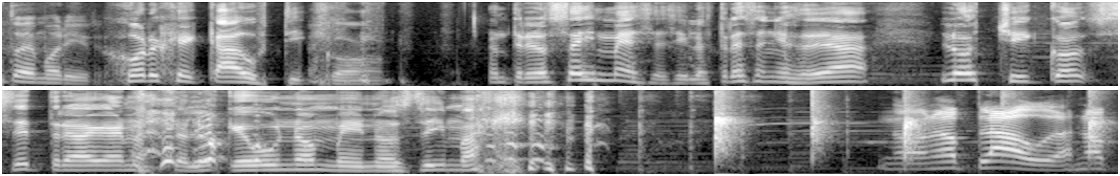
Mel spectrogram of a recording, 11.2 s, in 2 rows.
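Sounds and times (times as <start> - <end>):
speech: 0.0 - 8.4, 10.2 - 11.1
laughter: 1.5 - 2.3, 6.2 - 7.1, 7.9 - 9.2
sharp irregular hand claps: 8.8 - 11.1.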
